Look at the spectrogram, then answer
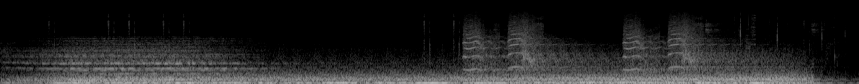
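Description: A platform rises in a Fire Temple stage of Zelda: Ocarina of Time Master Quest, giving a sustained low mechanical rumble with faint ticking, crossed by two bursts of brighter chiming tones before stopping abruptly.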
